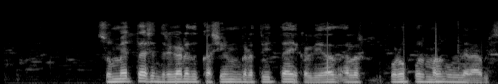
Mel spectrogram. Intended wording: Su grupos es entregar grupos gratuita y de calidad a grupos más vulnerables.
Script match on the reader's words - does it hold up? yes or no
no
